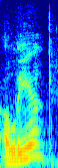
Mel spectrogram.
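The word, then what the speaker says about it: Aaliyah: And before anyone tries it, yes, I say Aliyah because I looked it up. Say your name. Aliyah. Aliyah. Oh Jesus. Like Muhammad Ali.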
